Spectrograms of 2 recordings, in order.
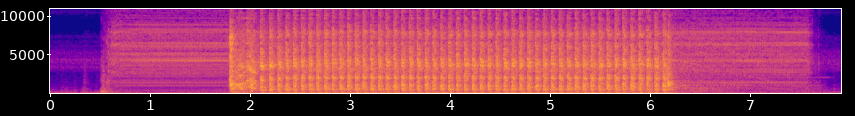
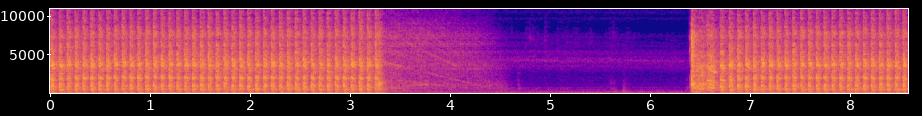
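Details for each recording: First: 2011 Toyota Tacoma 4.0L V6 cranked on a Buture Beta07 jump pack alone, without the main battery, with the ECM relay pulled so it cannot start; strong, even cranking at about three beats a second that never catches. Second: Engine cranked on a Buture Beta07 6000 A jump starter in boost mode: strong, even cranking about three beats a second without slowing, repeated for five good cranks with no start. The pack dropped one charge bar.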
